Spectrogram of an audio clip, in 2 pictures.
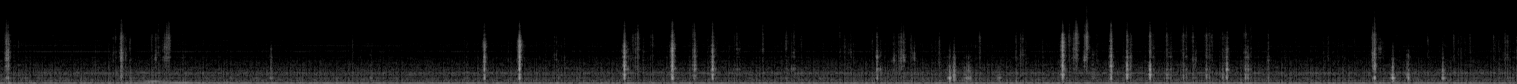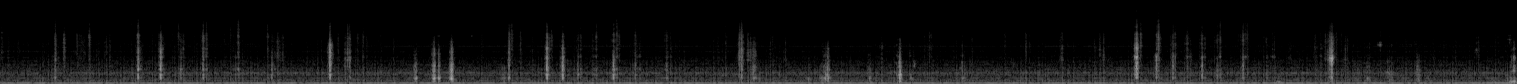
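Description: A kitchen knife slicing cucumbers on a thin plastic cutting mat: a series of sharp, irregular chops and taps, sometimes in quick clusters, over a steady low hum.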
